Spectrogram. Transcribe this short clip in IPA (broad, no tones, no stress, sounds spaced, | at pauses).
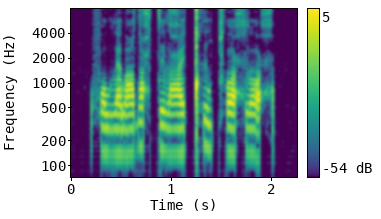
f ɔ w l a w œ dˤ ɛ ħ t ɘ l ʕ ɛ ǃʰ ɘ w cʰ ɔ ħ l ɔ ħ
